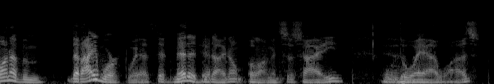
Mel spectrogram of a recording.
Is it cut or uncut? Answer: cut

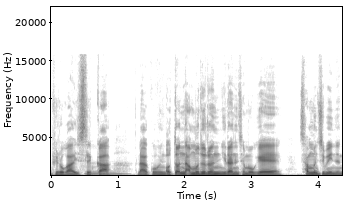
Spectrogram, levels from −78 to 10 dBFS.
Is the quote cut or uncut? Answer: cut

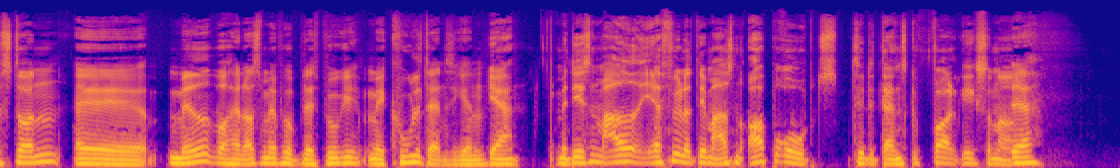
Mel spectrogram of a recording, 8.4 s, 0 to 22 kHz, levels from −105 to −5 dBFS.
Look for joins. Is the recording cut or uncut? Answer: uncut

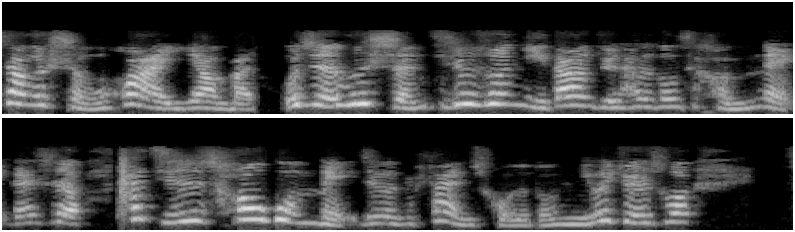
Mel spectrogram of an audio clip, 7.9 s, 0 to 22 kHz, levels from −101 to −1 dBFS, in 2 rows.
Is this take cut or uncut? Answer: cut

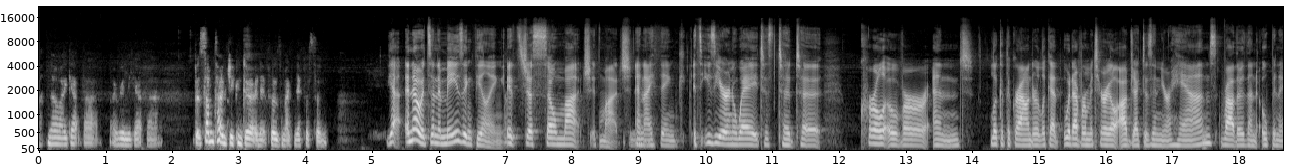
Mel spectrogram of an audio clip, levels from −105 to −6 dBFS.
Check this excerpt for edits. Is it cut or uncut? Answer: cut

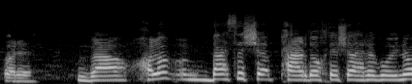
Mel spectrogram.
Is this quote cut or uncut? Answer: uncut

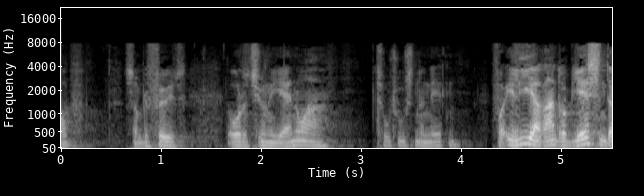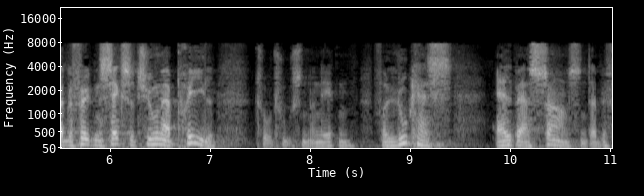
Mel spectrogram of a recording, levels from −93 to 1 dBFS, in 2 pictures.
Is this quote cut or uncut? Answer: uncut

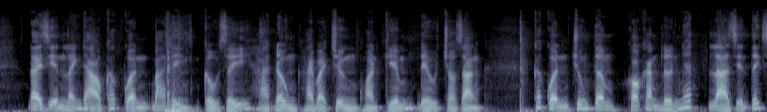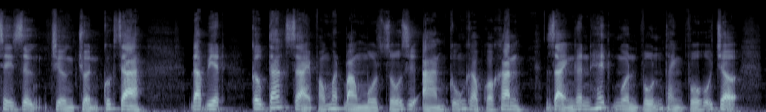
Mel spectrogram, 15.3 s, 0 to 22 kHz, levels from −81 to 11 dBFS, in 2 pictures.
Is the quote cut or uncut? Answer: cut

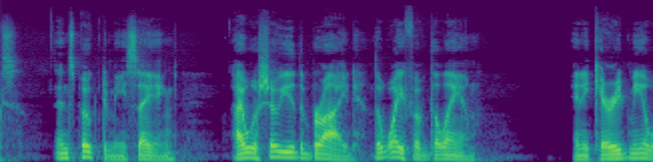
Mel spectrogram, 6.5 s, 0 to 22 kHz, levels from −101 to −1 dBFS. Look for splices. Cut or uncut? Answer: cut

